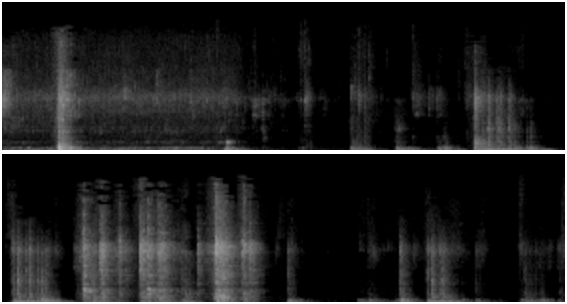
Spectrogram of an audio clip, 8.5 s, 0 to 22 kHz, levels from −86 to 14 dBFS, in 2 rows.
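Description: No technical faults can be heard in this audio.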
